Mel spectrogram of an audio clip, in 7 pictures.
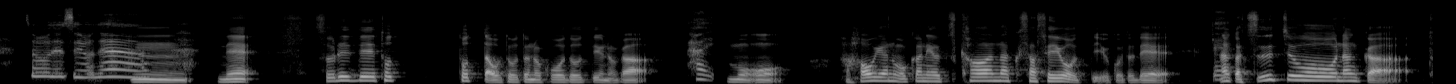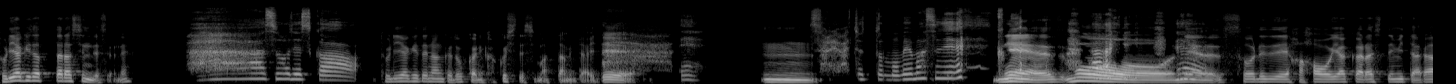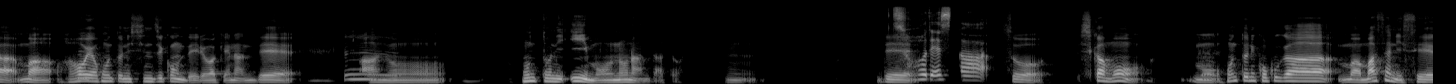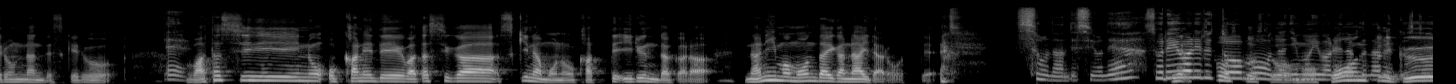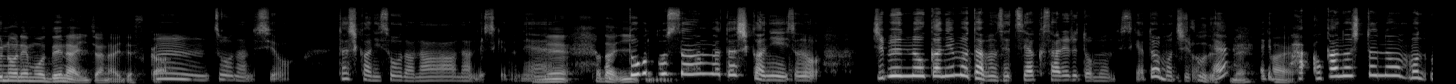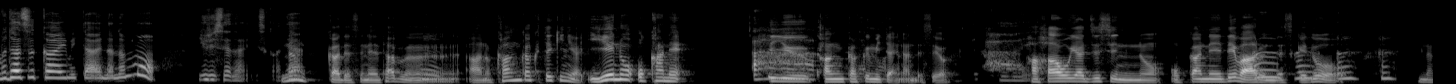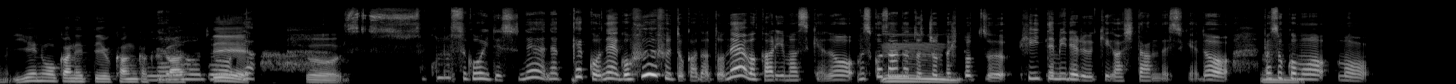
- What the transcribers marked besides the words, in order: laughing while speaking: "これは。はい"; other background noise; chuckle
- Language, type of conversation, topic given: Japanese, advice, 家族の価値観と自分の考えが対立しているとき、大きな決断をどうすればよいですか？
